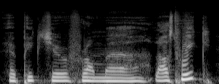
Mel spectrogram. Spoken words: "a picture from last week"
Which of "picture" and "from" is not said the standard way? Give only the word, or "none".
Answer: none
